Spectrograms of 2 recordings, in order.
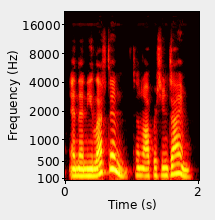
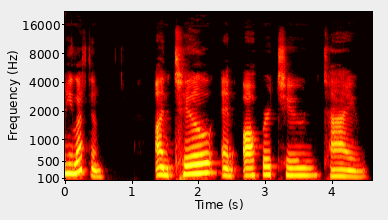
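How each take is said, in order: First: Said in the usual way. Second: Slowed right down for suspense; dramatic slow reading. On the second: Shown as a demonstration. Reading Luke aloud to viewers, slow dramatic suspense. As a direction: draw out the line like a cliffhanger. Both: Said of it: "Dun, dun, dun".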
